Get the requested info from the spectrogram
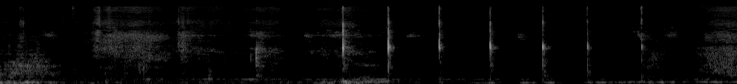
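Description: Finger snaps, a run of about eight sharp snaps at roughly two a second starting about halfway in, made to call a puppy, after some soft rustling.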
